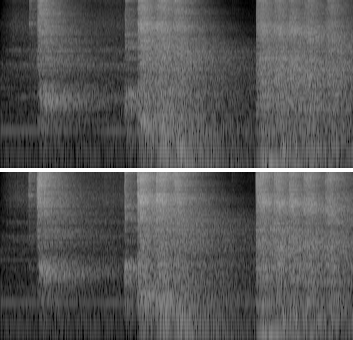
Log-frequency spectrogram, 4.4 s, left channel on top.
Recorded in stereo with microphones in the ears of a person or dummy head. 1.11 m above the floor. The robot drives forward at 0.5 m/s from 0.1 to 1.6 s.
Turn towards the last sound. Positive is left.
turn(degrees=-80)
